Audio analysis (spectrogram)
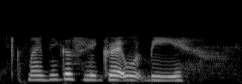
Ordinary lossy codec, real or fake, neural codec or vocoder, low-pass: none; fake; codec, 16 kHz, 2 kbps, X-Codec, HuBERT features, trained on LibriSpeech; 3.6 kHz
